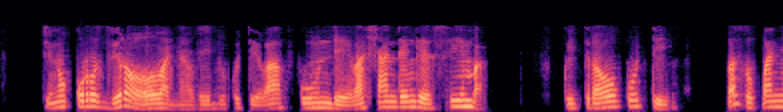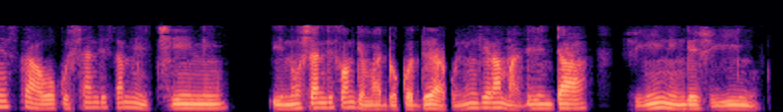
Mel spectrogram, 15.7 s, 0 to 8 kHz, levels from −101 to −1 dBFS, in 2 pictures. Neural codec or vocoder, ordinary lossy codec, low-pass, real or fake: none; AAC, 16 kbps; 7.2 kHz; real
